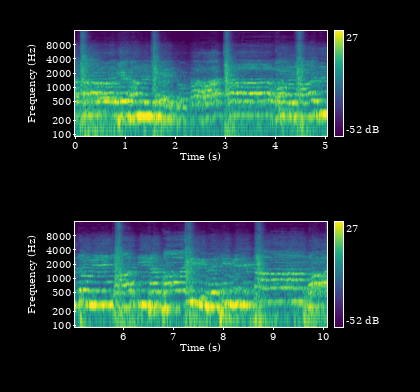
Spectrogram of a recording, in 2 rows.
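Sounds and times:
men chanting a lament: 0.0 - 10.0.

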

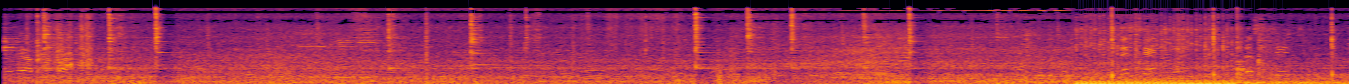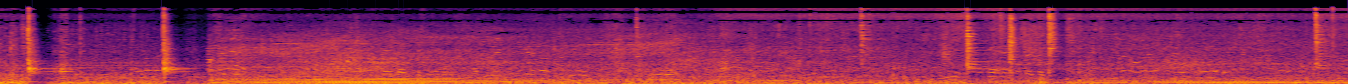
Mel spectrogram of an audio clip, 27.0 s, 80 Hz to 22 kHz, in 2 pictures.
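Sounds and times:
vehicle engine humming: 0.0 - 26.9.

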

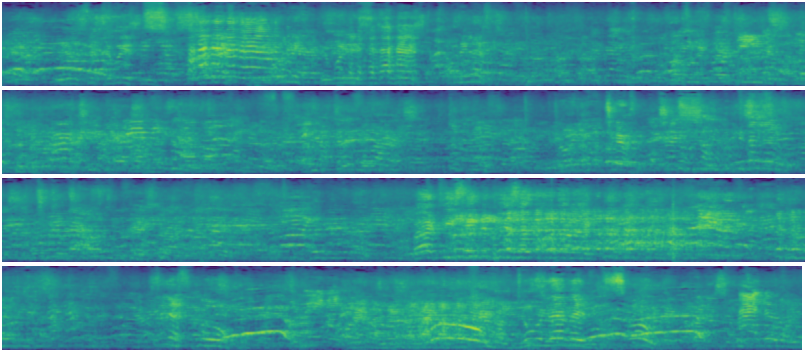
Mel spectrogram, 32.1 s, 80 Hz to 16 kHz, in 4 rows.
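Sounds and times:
people chattering: 0.0 - 32.0.

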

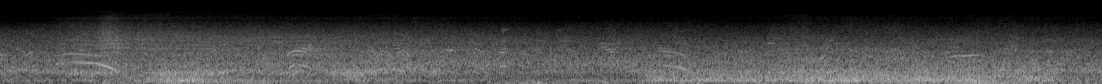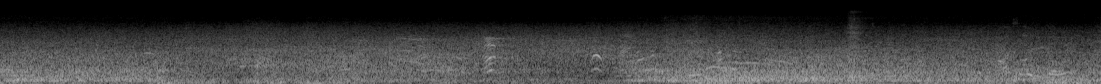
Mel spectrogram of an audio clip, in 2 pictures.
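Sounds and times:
small waves breaking on beach: 0.0 - 22.0
wind on microphone: 0.0 - 22.0.

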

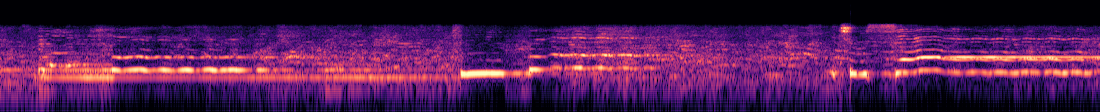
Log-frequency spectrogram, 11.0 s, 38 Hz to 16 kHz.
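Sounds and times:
electric keyboard: 0.0 - 7.8
woman singing: 0.3 - 3.0, 4.5 - 6.7, 8.3 - 11.0.

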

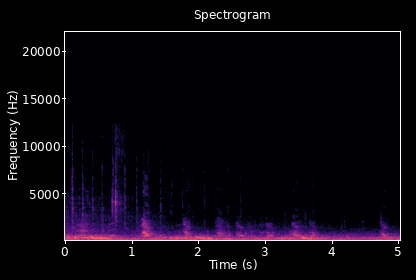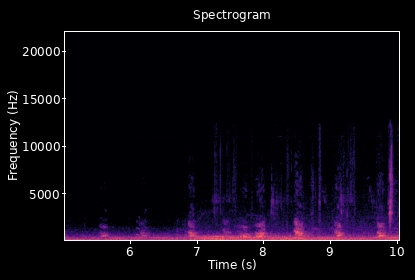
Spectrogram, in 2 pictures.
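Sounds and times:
pigeons cooing: 0.0 - 3.7, 6.8 - 8.6.

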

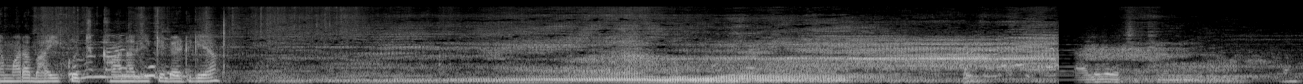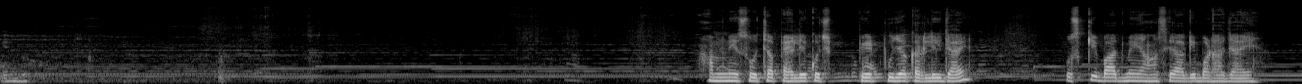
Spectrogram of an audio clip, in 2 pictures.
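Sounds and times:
auto-rickshaw driving by: 0.8 - 14.6.

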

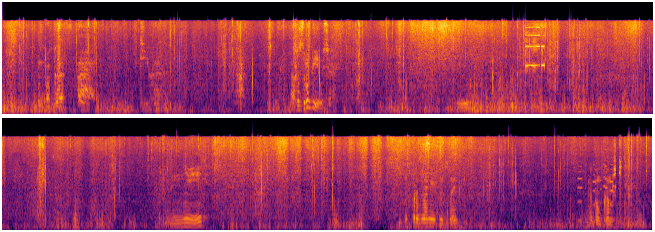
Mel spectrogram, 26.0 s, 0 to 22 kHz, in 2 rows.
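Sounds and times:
soil and roots crunching: 0.0 - 13.2
short electronic beep: 10.4 - 10.9, 24.5 - 25.4.

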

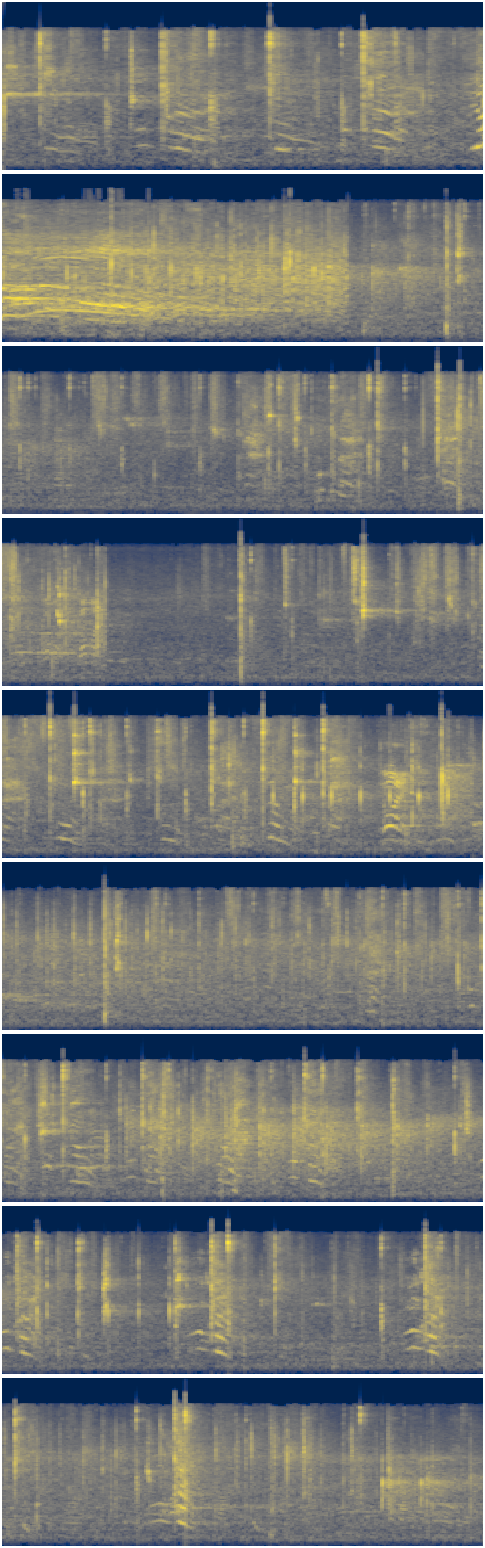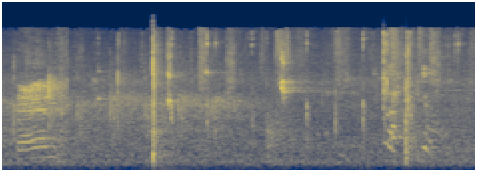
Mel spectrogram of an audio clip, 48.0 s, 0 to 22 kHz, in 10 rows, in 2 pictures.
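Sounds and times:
murmur of voices: 18.6 - 45.8.

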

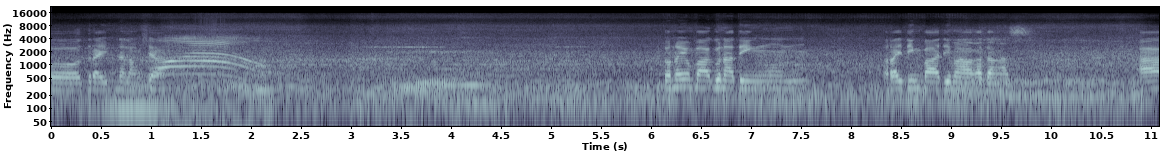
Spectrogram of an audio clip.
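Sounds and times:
street traffic noise: 9.1 - 10.9.

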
